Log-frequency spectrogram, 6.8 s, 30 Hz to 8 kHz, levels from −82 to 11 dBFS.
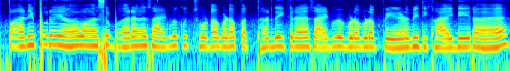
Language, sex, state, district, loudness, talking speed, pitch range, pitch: Hindi, female, Chhattisgarh, Rajnandgaon, -16 LUFS, 230 wpm, 200-220 Hz, 210 Hz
